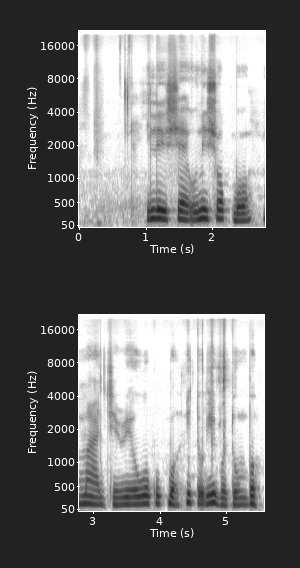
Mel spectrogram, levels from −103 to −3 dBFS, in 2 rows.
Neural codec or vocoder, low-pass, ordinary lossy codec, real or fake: autoencoder, 48 kHz, 128 numbers a frame, DAC-VAE, trained on Japanese speech; none; none; fake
